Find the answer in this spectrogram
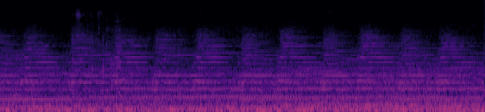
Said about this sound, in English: It's actually over there. The bells are over there. They ding dong on every hour, even through the night. And I'm staying here, which means I can hear them through the night.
